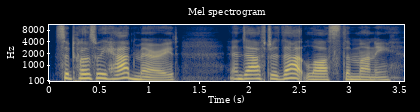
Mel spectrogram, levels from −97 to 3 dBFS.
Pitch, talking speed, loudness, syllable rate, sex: 195 Hz, 170 wpm, -17 LUFS, 5.0 syllables/s, female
